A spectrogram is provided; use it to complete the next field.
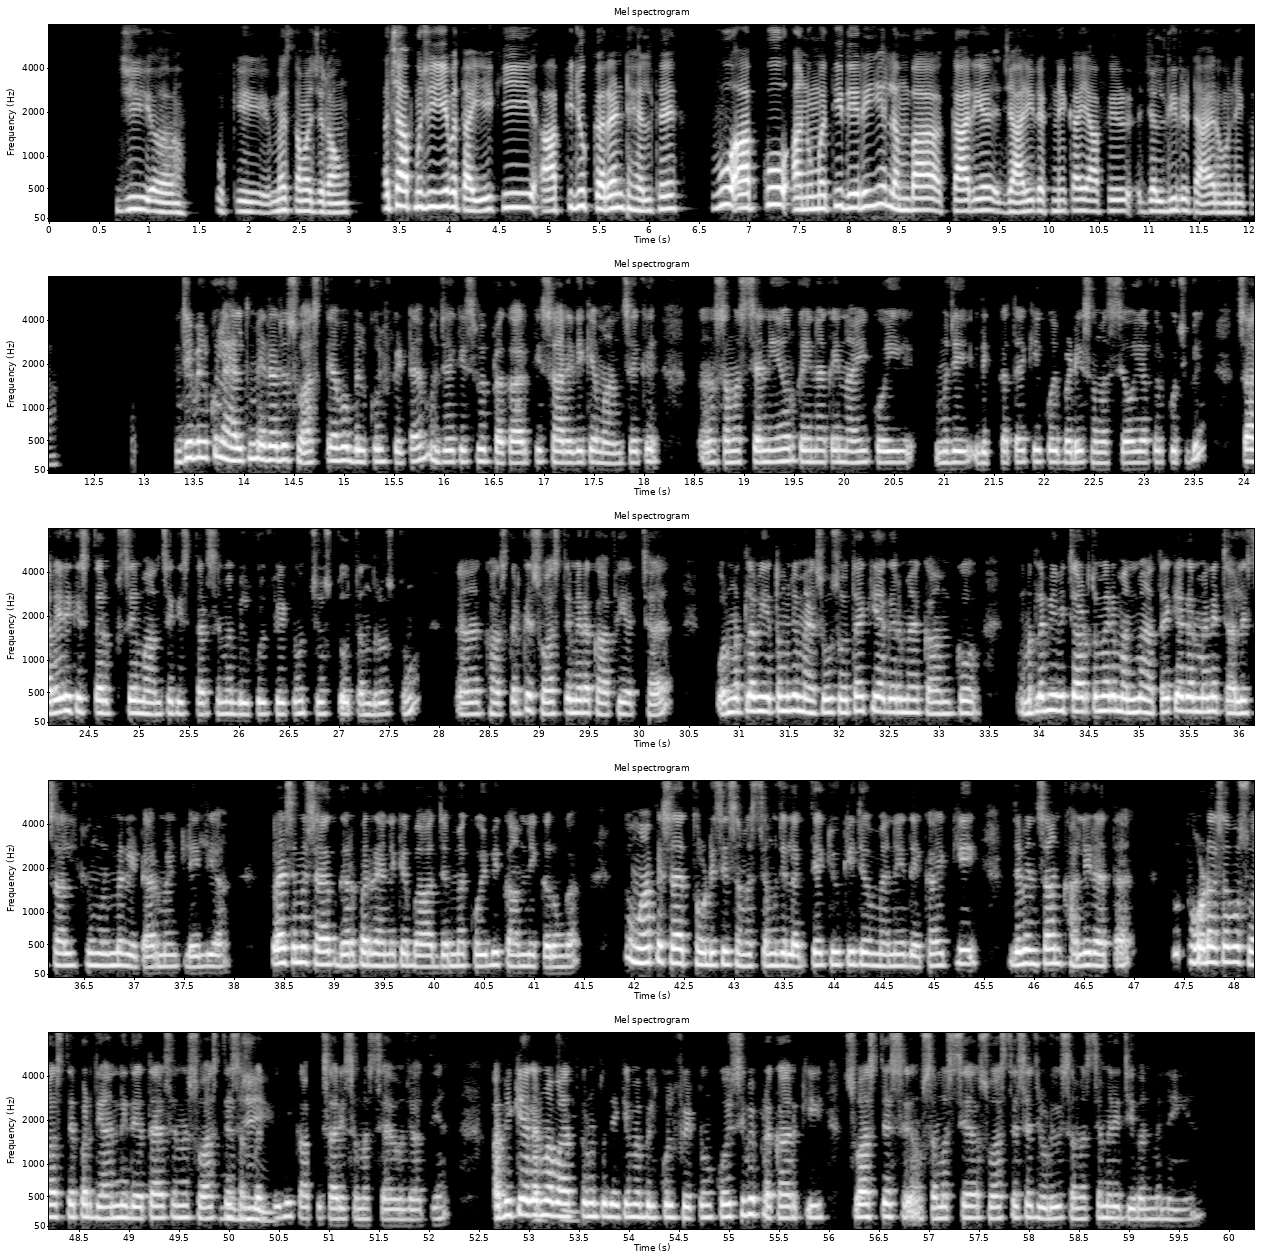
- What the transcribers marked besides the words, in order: in English: "ओके"; in English: "करंट हेल्थ"; in English: "रिटायर"; tapping; in English: "हेल्थ"; in English: "फिट"; in English: "फिट"; in English: "रिटायरमेंट"; in English: "फिट"
- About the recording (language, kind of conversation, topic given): Hindi, advice, आपको जल्दी सेवानिवृत्ति लेनी चाहिए या काम जारी रखना चाहिए?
